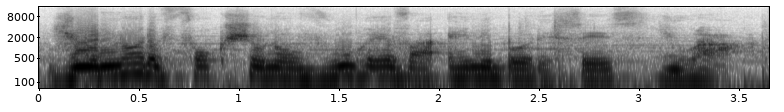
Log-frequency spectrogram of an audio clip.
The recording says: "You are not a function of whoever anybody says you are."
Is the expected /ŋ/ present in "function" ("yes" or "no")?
no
